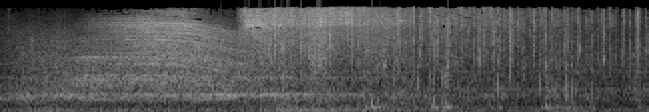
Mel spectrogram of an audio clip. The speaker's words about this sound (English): And she summons a wall of ice before her.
